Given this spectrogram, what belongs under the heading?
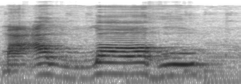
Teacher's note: Sebelumnya ada huruf, yakni huruf ain yang berharokat fathah. Maka pelafalan lafdzul jalalah ini adalah tafkhim, tebal.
